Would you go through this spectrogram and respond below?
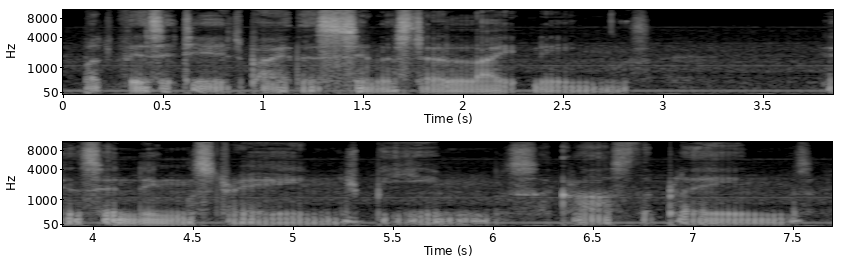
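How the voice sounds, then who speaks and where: A man reading a horror story as an ASMR bedtime narration, in a breathy, hushed whisper with deliberate phrasing. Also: very deep voice. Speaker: audiobook reader of horror stories.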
